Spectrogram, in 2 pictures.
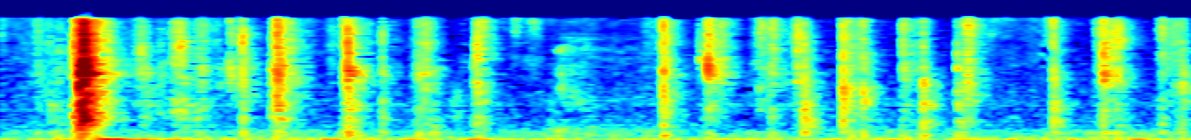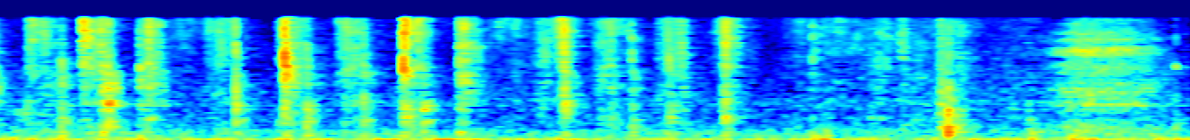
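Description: Tarot cards shuffled and drawn by hand, a close, soft run of rapid papery flicks and riffles that continues steadily, with one sharper snap near the start and no talking.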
